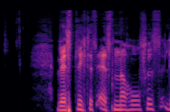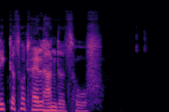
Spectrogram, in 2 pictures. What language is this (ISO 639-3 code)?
deu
